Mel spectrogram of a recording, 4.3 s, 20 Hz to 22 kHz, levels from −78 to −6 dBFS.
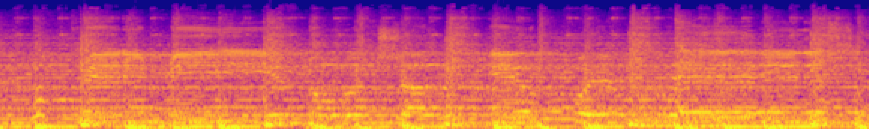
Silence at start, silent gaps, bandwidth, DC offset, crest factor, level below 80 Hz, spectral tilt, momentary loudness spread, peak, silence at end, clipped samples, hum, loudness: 0 s; none; 17.5 kHz; under 0.1%; 10 dB; -20 dBFS; -5 dB/octave; 2 LU; 0 dBFS; 0 s; 0.3%; none; -10 LUFS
